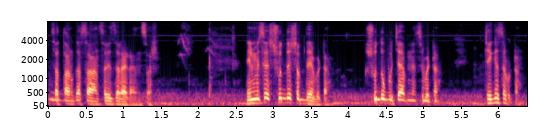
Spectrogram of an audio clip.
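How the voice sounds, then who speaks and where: A Hindi-accented male teacher walks a class through spelling questions in a steady, mid-pitched voice. He calls the students "beta" over and over and keeps checking in with "thik hai sir". A faint background hum runs under the lesson. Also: normal speed, lo-fi sound.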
